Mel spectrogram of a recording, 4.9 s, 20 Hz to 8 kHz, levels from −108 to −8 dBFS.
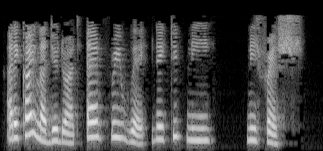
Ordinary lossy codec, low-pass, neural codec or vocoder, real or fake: MP3, 24 kbps; 7.2 kHz; autoencoder, 22.05 kHz, a latent of 192 numbers a frame, VITS, trained on one speaker; fake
